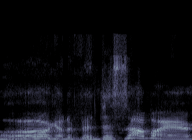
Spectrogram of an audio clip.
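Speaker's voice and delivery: put-on angry little alien sage voice. Retelling own frustration at real life: angry Yoda voice. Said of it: "we got the angry Yoda now going here".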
